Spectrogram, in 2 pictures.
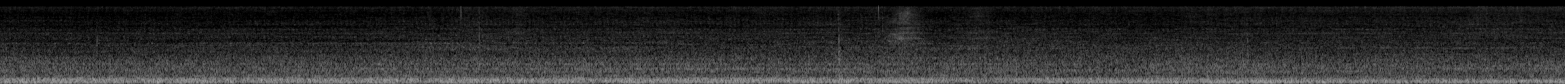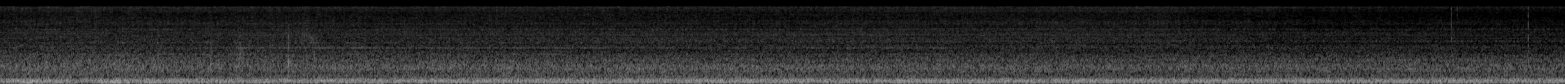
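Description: Freight train of autorack cars rolling past: a steady low rumble of wheels on rails, with a brief high squeal about nine seconds in.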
